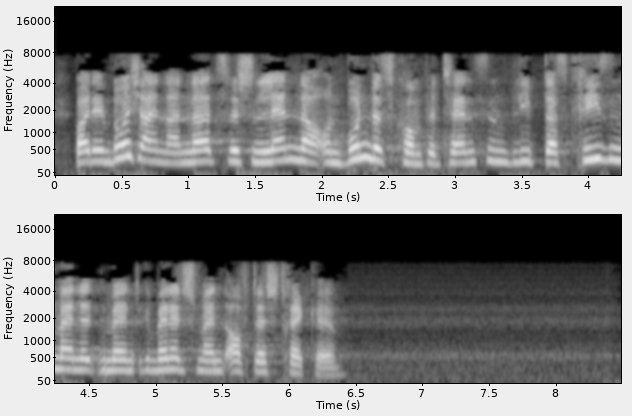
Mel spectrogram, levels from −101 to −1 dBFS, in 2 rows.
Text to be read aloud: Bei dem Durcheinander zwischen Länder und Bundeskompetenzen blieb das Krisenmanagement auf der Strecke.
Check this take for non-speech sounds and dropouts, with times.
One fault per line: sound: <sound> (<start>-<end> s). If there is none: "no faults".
no faults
